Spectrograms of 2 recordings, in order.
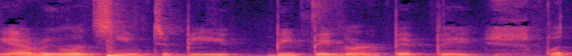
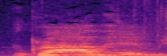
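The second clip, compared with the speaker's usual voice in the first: higher mock shout; sharp order to seize someone; storybook shout, moderately raised; 5 semitones higher, 4 dB louder than usual. A narrator's reading.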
